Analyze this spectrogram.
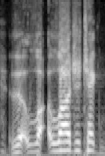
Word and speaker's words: Logitech: I imagine it's Logitech, though, because it sounds like logic, and that sounds like the kind of thing that people would brand themselves as. In any case, the Logitech branding aside, I'm going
